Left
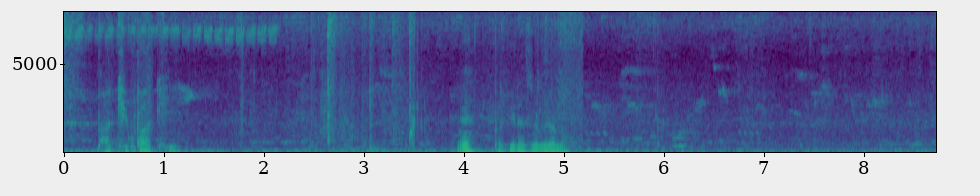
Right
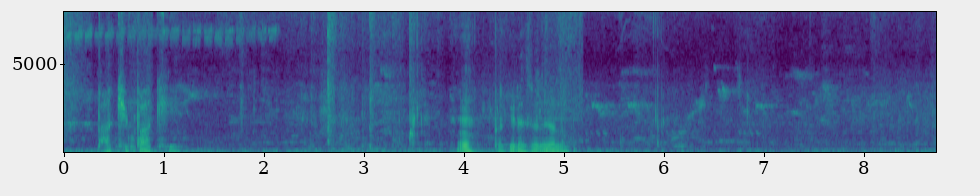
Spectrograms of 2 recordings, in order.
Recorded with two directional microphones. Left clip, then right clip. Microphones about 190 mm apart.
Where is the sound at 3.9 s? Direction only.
Centre (ahead or behind).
